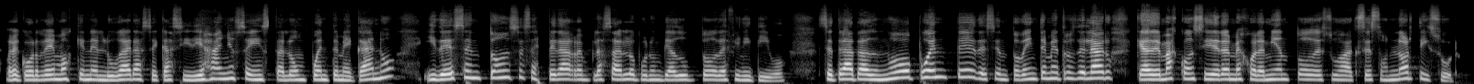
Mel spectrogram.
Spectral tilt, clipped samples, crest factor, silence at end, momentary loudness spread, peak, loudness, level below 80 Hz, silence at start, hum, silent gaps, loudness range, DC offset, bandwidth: -5 dB/octave; under 0.1%; 16 dB; 0.2 s; 8 LU; 0 dBFS; -16 LUFS; -58 dBFS; 0.05 s; none; none; 2 LU; under 0.1%; 16 kHz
